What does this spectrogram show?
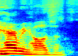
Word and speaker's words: Harryhausen: of the ray hassell ray uh i can't pronounce these ray harryhausen yes it's okay it's okay i know you're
